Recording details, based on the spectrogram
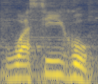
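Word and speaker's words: wasiku: Cabe aclarar que la pronunciación aquí del Q se pronuncia como gu en algunas zonas, por decirlo así.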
